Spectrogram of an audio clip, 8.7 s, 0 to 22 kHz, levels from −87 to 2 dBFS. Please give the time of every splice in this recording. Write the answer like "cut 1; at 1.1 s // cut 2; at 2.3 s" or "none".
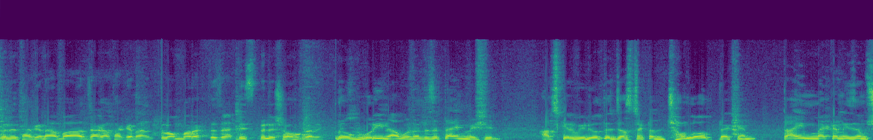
cut 1; at 1.6 s // cut 2; at 2.4 s // cut 3; at 3.4 s // cut 4; at 5.1 s // cut 5; at 7.1 s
